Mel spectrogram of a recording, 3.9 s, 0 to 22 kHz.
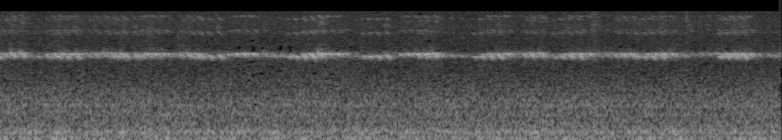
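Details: Cricket chirping, presented as 8D audio for relaxation, sleep and focus: a steady, high, shrill trill pulsing in short bursts several times a second without pause, over a faint low rumbling background.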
